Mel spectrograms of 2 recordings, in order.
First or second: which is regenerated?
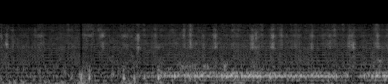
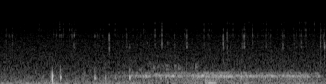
first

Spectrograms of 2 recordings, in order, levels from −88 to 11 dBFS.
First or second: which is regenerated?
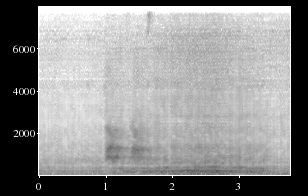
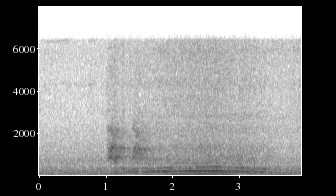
first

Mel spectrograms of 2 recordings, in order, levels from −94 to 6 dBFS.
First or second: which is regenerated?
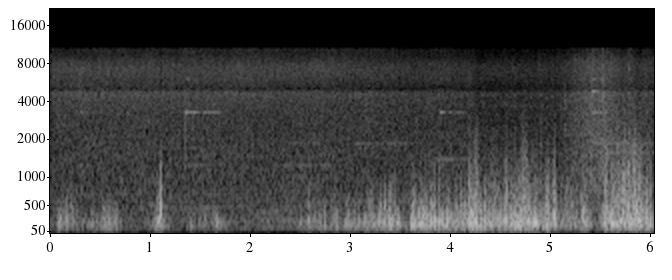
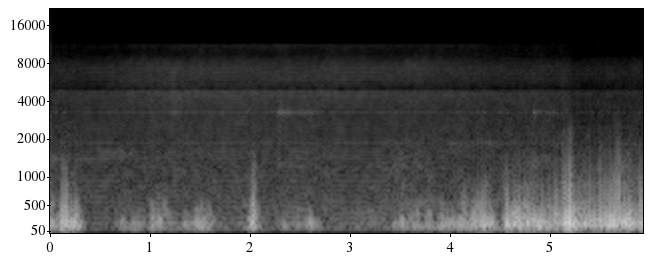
second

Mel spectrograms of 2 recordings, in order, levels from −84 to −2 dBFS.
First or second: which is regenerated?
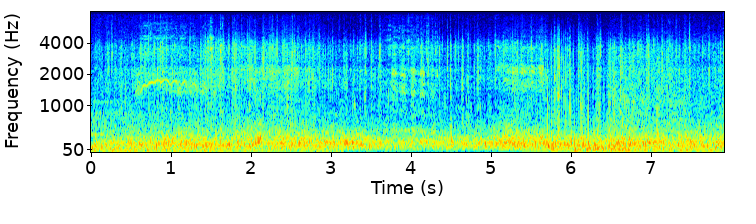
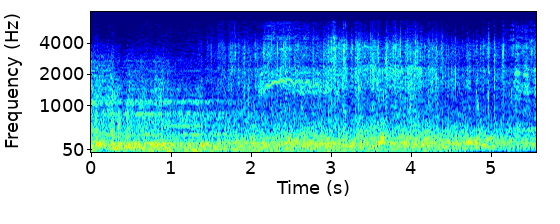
second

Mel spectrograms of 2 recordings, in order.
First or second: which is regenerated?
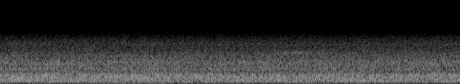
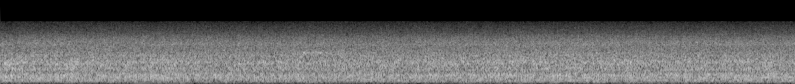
second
